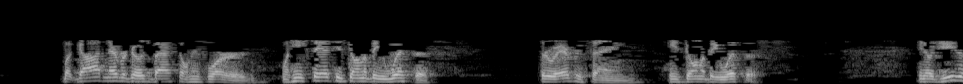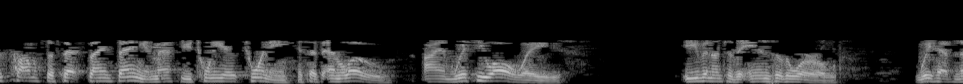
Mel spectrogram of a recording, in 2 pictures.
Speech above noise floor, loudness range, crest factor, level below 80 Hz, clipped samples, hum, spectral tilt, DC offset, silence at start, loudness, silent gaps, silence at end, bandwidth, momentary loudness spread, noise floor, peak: 58 dB; 3 LU; 16 dB; -60 dBFS; under 0.1%; none; -9.5 dB/octave; under 0.1%; 0.65 s; -23 LUFS; none; 0 s; 3.2 kHz; 10 LU; -80 dBFS; -8 dBFS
